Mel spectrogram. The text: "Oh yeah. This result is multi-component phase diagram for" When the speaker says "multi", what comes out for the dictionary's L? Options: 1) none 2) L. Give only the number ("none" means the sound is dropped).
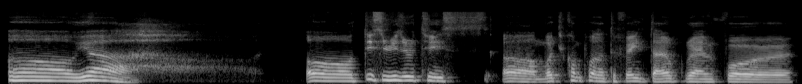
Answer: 1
